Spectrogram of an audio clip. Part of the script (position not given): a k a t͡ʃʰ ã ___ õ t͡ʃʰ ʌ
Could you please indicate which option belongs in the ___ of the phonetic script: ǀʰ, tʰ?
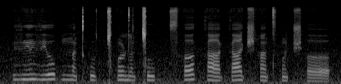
tʰ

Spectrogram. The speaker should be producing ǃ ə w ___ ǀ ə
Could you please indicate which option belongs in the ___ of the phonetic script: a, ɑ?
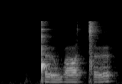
ɑ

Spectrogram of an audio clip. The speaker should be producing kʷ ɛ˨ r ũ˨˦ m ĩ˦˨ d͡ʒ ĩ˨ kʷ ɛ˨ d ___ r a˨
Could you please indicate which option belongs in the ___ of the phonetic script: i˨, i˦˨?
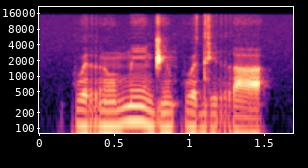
i˨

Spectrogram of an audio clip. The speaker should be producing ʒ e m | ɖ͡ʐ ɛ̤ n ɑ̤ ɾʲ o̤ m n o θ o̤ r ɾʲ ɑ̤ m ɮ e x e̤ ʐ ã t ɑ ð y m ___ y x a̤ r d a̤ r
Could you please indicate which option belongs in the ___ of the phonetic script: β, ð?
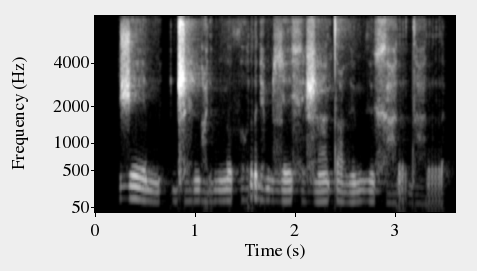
ð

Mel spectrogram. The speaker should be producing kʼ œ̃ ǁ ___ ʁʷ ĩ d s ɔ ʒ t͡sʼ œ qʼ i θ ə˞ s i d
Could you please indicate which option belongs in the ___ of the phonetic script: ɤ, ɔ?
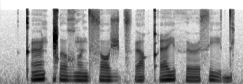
ɤ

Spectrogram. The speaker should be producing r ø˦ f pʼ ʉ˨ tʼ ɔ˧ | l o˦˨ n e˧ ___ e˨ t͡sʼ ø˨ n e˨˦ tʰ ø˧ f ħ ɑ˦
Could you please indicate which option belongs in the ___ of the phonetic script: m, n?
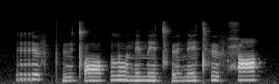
m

